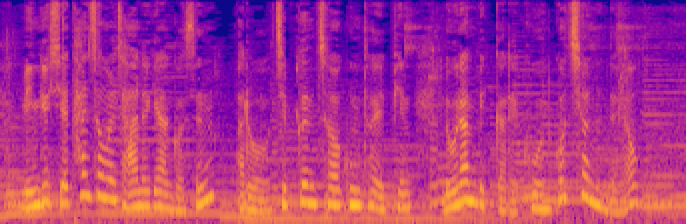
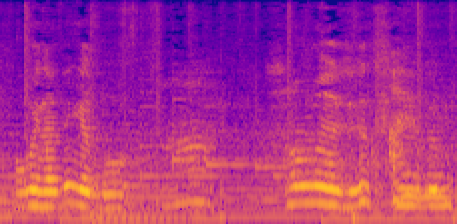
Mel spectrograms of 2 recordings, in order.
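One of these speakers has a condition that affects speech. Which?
The second: grade 1 brain lesion disability, severe; grade 1 brain lesion, joints cannot move freely; grade 1, dresses independently, slow movements.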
